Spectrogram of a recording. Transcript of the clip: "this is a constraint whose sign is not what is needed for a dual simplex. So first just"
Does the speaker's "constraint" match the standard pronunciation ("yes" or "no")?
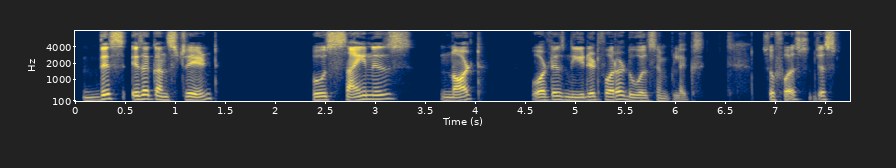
yes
